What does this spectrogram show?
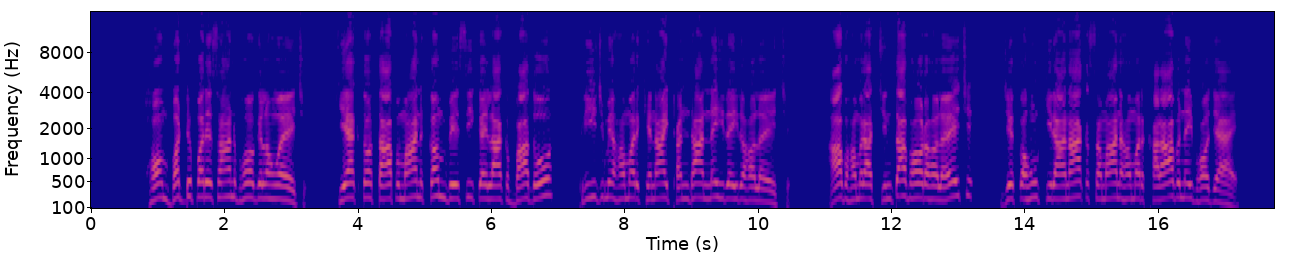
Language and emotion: Maithili, fearful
